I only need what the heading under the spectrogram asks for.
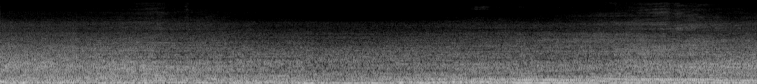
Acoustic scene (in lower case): street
